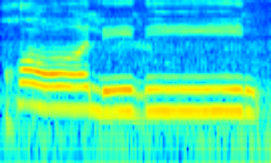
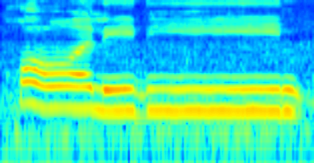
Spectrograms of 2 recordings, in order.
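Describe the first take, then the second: Both takes have the same delivery.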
